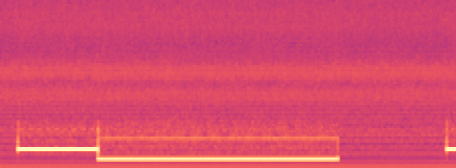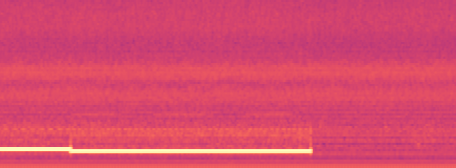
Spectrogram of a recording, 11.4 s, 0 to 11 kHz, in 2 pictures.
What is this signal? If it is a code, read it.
Two-tone page, heard as a one-second tone, then a three-second tone, about 1290 then 670 Hz, about 1290 then 1180 Hz. It is heard from 0.2 to 9.6 s.
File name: Portage 154.385 Paging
